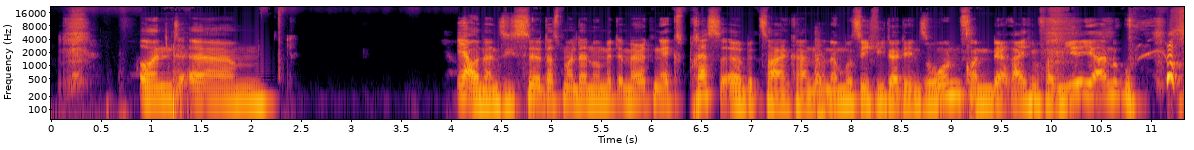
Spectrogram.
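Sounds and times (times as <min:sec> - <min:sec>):
person sneezing: 0:00.0 - 0:00.5, 0:10.0 - 0:10.2
speech: 0:00.9 - 0:02.5, 0:04.1 - 0:11.3
laughter: 0:09.9 - 0:11.3.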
